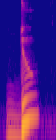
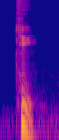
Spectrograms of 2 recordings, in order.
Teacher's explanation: Le premier mot de chaque paire contient la voyelle postérieure « ou » et le deuxième, la voyelle antérieure « u ».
